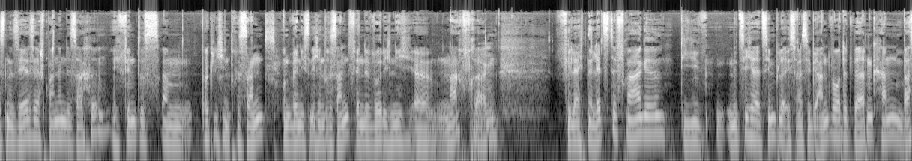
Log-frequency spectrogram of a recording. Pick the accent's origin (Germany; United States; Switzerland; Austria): Austria; Ja, ich als Österreicher muss leider sagen, es war mal Deutschland.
